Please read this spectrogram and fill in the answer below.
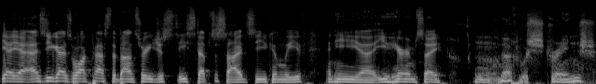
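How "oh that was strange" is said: muttered quietly under the breath. Voicing a bouncer as the party walks past: mumbled under breath. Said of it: "he just mumbles that under his breath".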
